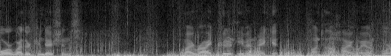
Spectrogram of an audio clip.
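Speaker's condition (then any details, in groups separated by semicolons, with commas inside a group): No condition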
